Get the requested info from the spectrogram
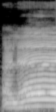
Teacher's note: لام کے بعد الف ہے، ایک الف کے مقدار کھینچیں گے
